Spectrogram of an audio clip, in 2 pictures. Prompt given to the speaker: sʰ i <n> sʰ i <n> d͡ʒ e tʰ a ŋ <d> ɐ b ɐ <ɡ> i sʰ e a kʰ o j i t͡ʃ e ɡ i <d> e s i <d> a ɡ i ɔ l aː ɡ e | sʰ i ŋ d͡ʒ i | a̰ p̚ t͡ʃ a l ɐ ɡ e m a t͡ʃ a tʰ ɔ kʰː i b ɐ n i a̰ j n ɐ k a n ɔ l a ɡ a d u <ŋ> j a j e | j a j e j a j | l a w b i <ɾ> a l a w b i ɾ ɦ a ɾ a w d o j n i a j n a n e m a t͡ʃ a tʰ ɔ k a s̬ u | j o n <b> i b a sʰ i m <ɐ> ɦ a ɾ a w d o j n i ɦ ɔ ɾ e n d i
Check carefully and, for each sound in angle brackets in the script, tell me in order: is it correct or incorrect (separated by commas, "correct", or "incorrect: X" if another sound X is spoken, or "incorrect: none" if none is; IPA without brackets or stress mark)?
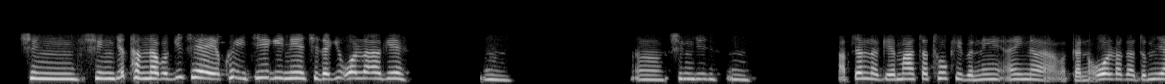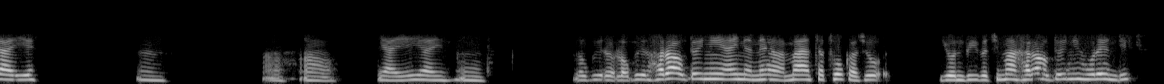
incorrect: ŋ, incorrect: ŋ, incorrect: n, correct, incorrect: n, correct, incorrect: m, correct, correct, incorrect: a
